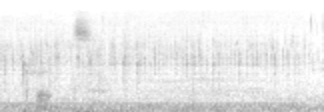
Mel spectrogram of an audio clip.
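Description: Breaded pork cutlets deep-frying in oil in a cast iron pan: a soft, steady sizzle.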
